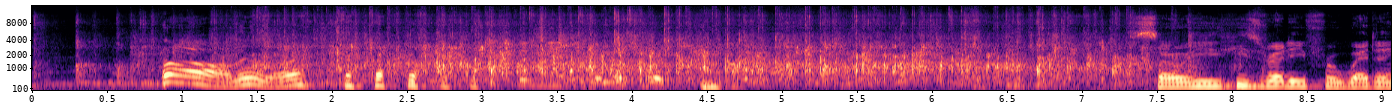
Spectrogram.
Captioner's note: applause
